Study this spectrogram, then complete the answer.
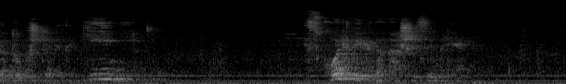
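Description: A middle-aged woman speaks into a microphone in an echoing hall, in short bursts with pauses.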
